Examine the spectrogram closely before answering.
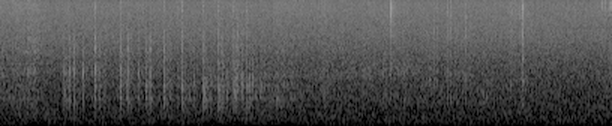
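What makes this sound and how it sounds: Long nails scratch along the top edge and face of a rose gold pebbled faux leather zip makeup pouch lying flat on a table. A run of short, bright scratching strokes clusters in the first few seconds over a steady hiss, followed by a few sparser scrapes.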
